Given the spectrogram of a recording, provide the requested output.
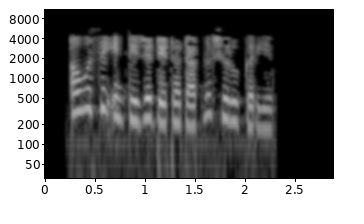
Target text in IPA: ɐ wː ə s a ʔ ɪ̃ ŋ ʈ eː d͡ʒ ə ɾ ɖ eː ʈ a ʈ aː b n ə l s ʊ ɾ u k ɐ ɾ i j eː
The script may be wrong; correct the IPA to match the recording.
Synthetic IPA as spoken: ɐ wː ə s e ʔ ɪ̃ ɳ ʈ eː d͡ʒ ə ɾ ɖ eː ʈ a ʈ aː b n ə l ʃ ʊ ɾ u k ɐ ɾ i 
